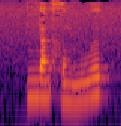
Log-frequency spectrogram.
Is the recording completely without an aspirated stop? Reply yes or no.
yes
